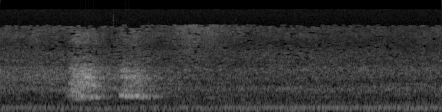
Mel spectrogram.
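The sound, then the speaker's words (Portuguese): A distressed dog barks twice in quick succession amid bombing in Palestine, the faint barks rising briefly over a low, steady hum. “Cachorro latindo deixa triste sempre. O cachorro não sabe o que tá acontecendo, só tá desesperado, né?”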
